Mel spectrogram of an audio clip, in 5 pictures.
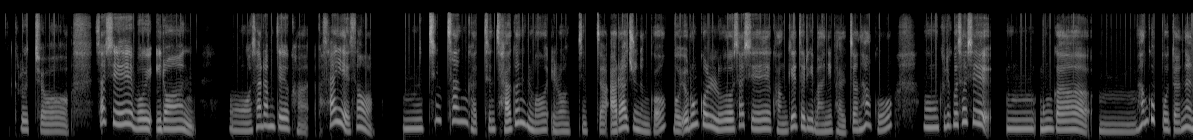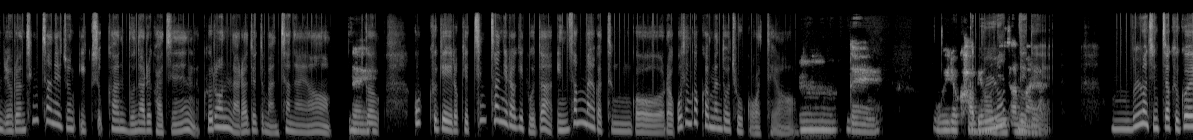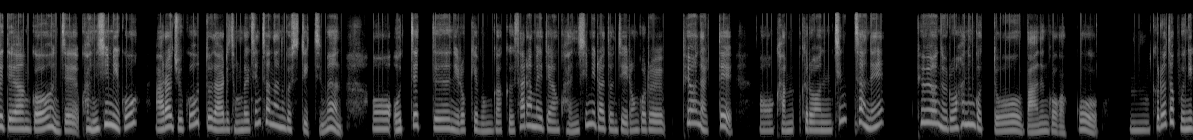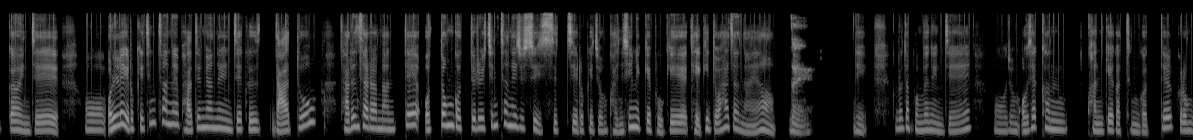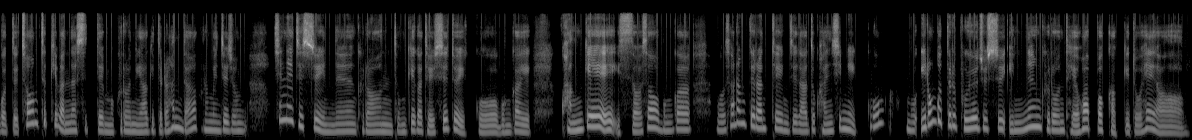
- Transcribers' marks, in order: tapping; distorted speech; other background noise
- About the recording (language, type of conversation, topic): Korean, advice, 칭찬을 받을 때 불편함을 줄이고 감사함을 자연스럽게 표현하려면 어떻게 해야 하나요?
